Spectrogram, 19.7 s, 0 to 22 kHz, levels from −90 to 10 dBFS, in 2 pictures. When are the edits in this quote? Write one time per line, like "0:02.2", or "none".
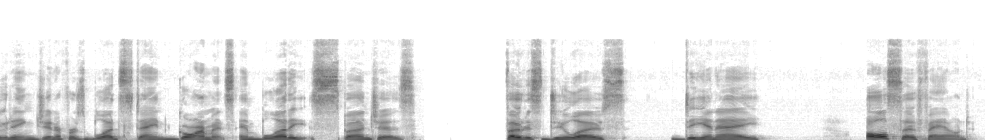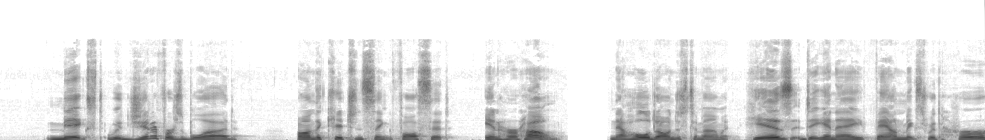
0:17.2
